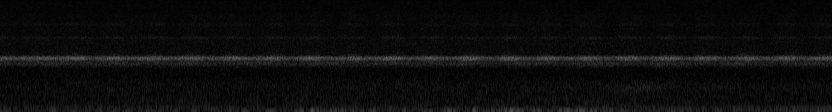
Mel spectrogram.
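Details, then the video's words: Continuous high-pitched trilling from a cricket, fast pulses merging into one sustained note, low rumbling noise in the background. "Świerszcz. Dźwięki relaksacyjne"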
